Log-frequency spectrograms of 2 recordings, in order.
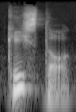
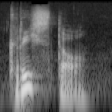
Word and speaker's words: Kristo: Viņš iegāja bufetē paēst, kad izdzirda, ka bufetes saimnieka dēlēns bieži šļupst kisto, kas nozīmē kristo, svēto Kristus vārdu. Panāc šur bērniņi, Basko pamāja – Vai gribi, es tev iemācīšu izrunāt šo vārdu? Lūk tā, noņem cepurīti un saki Kristo, nevis Kisto.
